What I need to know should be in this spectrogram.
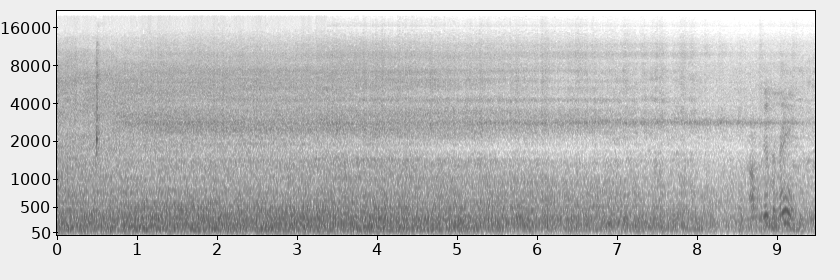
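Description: Steady, even whoosh of fan and compressor with a faint constant high tone, no rattles or knocks; the unit is running normally.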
